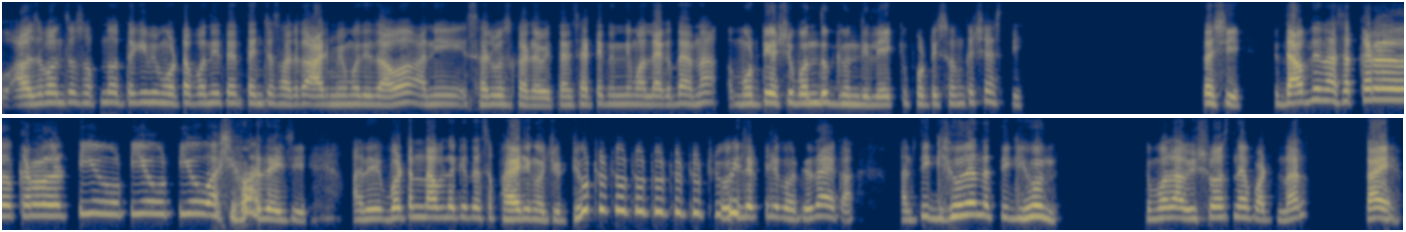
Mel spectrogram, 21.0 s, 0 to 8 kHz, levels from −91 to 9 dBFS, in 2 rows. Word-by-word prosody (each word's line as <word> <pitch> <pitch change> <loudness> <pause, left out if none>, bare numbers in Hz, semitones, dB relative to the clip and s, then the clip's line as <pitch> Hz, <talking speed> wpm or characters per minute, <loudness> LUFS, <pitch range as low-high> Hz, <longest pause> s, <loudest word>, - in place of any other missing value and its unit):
आजोबांचं 215 +4 -2
स्वप्न 215 +1 -12
होतं 215 -1 -5
की 225 - -5
मी 225 - -6
मोठेपणी 205 0 -4
त्या 210 - -2
त्यांच्यासारखं 195 -2 -5
आर्मीमध्ये 185 +1 0
जावं 185 +5 +1
आणि 185 -2 -7
सर्व्हिस 180 0 -4
करावी. 165 -3 -2
त्यासाठी 180 +3 -3
त्यांनी 190 0 -10
मला 185 -1 -1
एकदा 185 +3 -2
ना, 220 +4 -4 0.2
मोठी 200 +3 +1
अशी 215 +2 0
बंदूक 215 +1 0
घेऊन 190 -1 -6
दिली, 175 -1 -5
अेके-फोर्टी 190 +1 -6
सेव्हन 195 +1 -10
कशी 225 +2 -7
असती. 200 -6 -11 1.4
तशी. 195 -3 +1 0.4
दाबली 230 +6 +8
ना 260 - +3
असं 245 - +4
कर-कर-ट्यू-ट्यू-ट्यू 305 +4 +2
अशी - - -1
वाजायची 195 -4 +2 0.4
आणि 210 +2 -1
बटन 250 +2 +1
दाबलं 240 0 +4
की - - -2
त्या 230 - -4
फायरिंग 205 +1 +7
वहायची 190 -1 -4
ड्यू-ठू-टू-टू-टू-टू 365 - -1
इलेक्ट्रिक 250 -5 +1
होती 215 0 -2
नाही 265 -2 +2
का 185 -5 -6 0.4
आणि 195 0 -8
ती 265 - -1
घेऊन 240 +5 +1
आहे 300 - +8
ना 280 - +1
ती 250 - -4
घेऊन 235 0 +2 0.7
तुम्हाला 235 +3 +3
विश्वास 235 +3 +1
नाही 245 -1 +1
पटणार 200 +1 0 0.5
काय? 225 0 +9
215 Hz, 165 wpm, -24 LUFS, 190-255 Hz, 1.4 s, काय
